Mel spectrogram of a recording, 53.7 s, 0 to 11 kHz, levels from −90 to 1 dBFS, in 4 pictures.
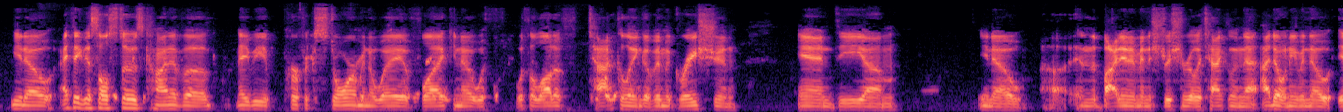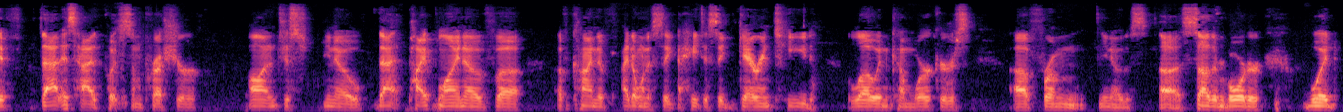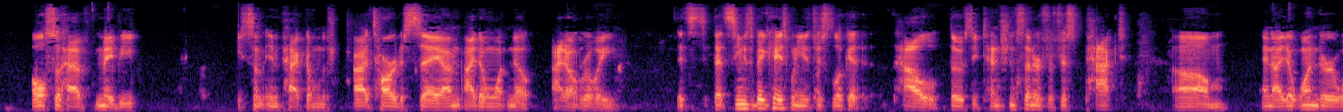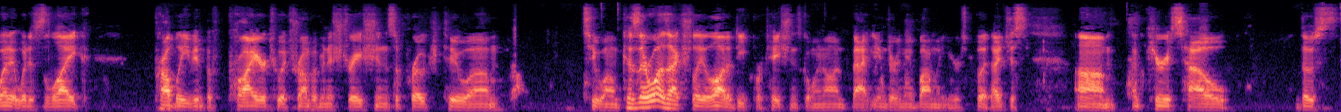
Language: English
